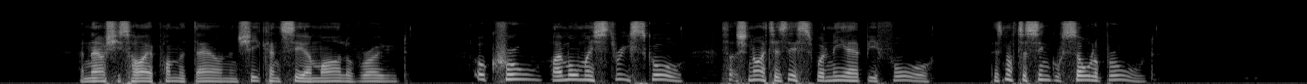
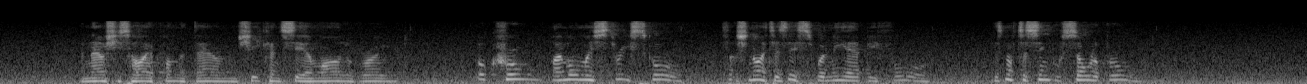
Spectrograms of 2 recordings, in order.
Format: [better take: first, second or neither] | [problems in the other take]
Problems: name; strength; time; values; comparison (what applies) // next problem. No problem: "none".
first | background sound (Water); 10 dB below the speech // room echo; dies away in 1.4 s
